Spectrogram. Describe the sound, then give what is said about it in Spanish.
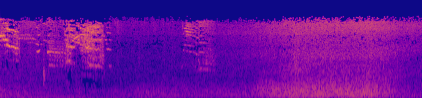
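Giant waves crash onto the north beach on the Atlantic Ocean in a steady roar of surf that swells louder about halfway through. A few high, wailing bird-like cries ring out early on. No one speaks. “El sonido de las olas gigantes rompiendo en la playa del norte.”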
